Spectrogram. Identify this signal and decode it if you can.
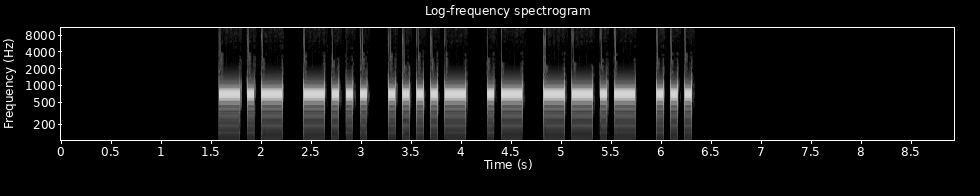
Morse code, heard as a keyed tone, about 17 wpm, 700 Hz. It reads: KB4AQS
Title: USA Call Signs - 6 Characters - Repeated 2x - 17wpm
